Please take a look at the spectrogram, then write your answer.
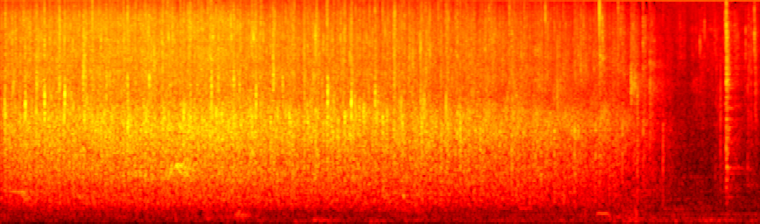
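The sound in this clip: A church audience applauds to welcome a preacher back, a dense, steady clapping that holds for several seconds and then thins and fades out near the end.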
